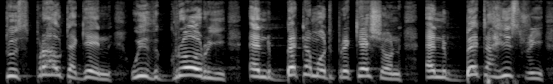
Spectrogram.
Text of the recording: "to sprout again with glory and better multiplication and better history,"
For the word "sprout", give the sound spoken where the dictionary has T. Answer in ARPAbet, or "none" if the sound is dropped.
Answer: T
